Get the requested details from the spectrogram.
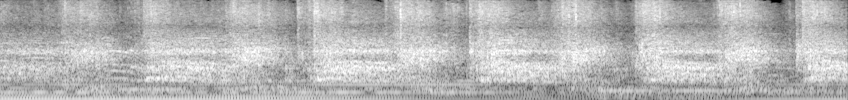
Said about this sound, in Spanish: La masa grita su nombre.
